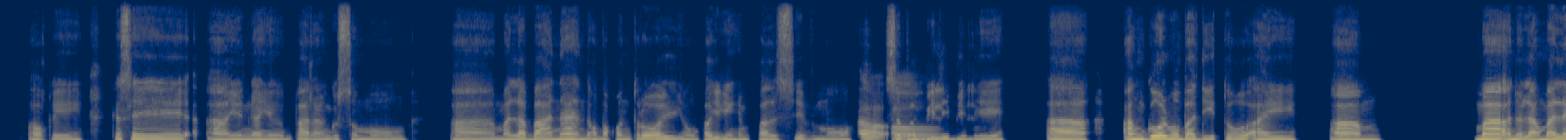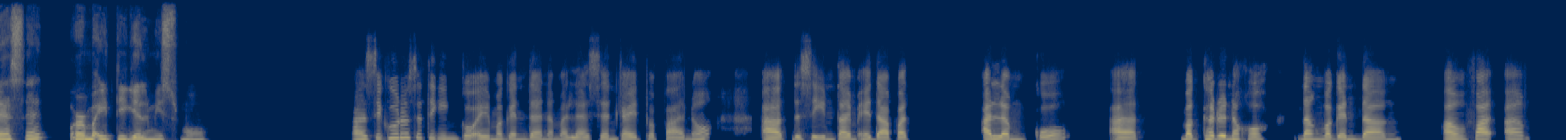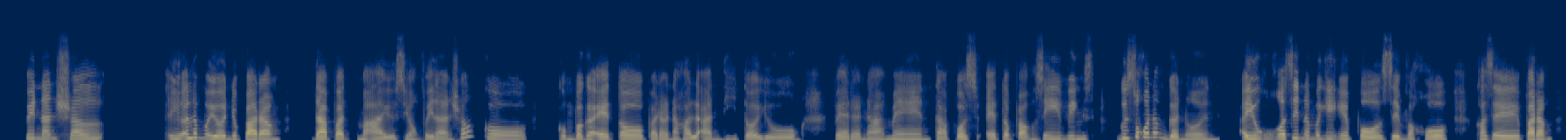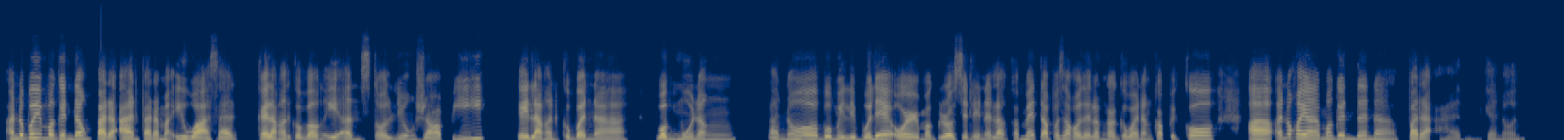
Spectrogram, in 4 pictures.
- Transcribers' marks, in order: laughing while speaking: "magkaroon"
- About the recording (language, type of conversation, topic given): Filipino, advice, Paano ko makokontrol ang impulsibong kilos?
